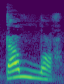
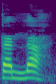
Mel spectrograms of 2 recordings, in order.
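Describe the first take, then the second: First: The lam sound is heavy and thick. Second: The lam sound is light and thin. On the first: The speaker calls it right. "tallah tebal ya" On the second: The speaker calls it wrong. "jangan baca tallah"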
